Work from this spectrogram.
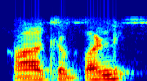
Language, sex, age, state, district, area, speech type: Telugu, male, 18-30, Telangana, Mahbubnagar, urban, conversation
